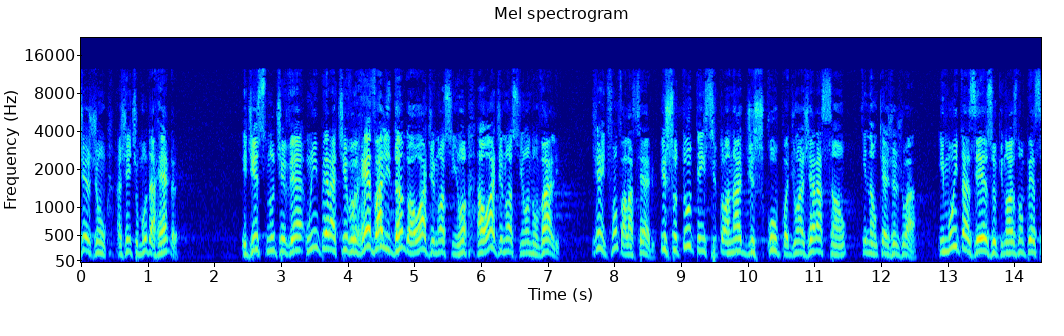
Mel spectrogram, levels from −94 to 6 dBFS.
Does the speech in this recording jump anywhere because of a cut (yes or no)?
yes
